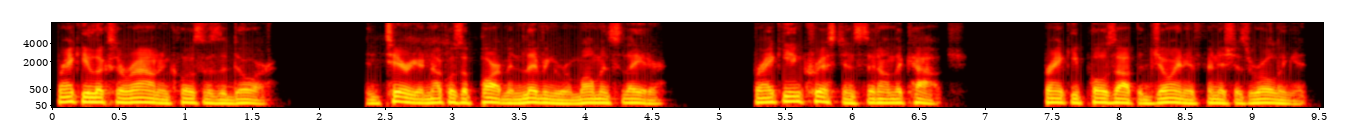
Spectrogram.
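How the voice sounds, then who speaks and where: A man's voice: on the low side, brisk, warm tone. A man narrating a screenplay, reading out scene headings and stage directions as scripted narration.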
